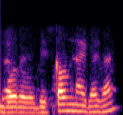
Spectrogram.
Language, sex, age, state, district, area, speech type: Marathi, male, 30-45, Maharashtra, Ratnagiri, urban, conversation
